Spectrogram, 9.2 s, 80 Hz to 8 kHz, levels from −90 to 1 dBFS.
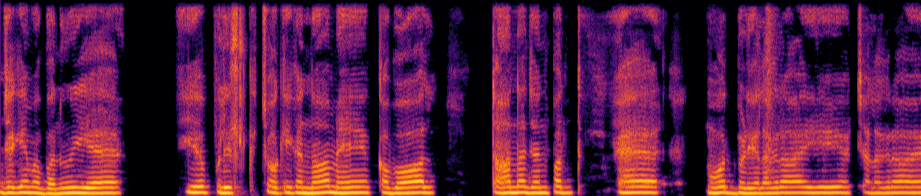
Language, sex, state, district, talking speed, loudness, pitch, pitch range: Hindi, male, Uttar Pradesh, Muzaffarnagar, 170 wpm, -13 LUFS, 225 Hz, 220-230 Hz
